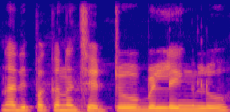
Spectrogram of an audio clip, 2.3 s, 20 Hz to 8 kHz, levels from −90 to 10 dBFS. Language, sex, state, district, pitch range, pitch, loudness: Telugu, female, Andhra Pradesh, Annamaya, 170-190 Hz, 180 Hz, -14 LUFS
